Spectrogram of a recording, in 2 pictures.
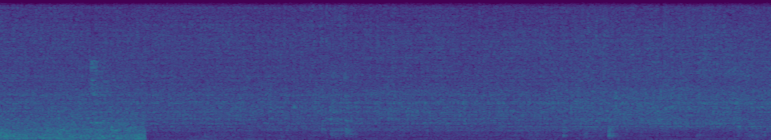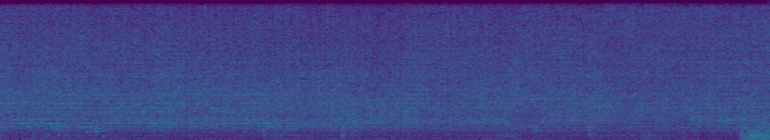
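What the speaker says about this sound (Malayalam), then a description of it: "ഇതെല്ലാം കൂടെ ചേർത്തൊന്ന് വഴറ്റിയെടുക്കുന്നുണ്ട്." Chicken with chopped potato and carrot sizzles steadily in a hot pan, a loud, even hiss of frying that runs without pause, with occasional faint stirring scrapes underneath.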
